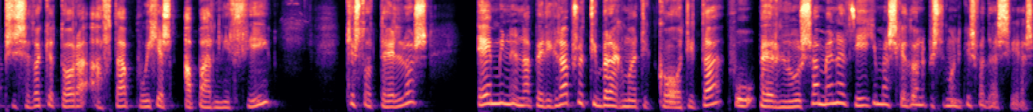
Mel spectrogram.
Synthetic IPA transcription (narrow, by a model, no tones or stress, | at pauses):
psise̞ðo̞ce̞t̪o̞ɾɐ̰ʔɐft̪ɐpuiçe̞sɐpɐɾniθi | ce̞st̪o̞t̪e̞lo̞s | e̞mine̞nɐpe̞ɾiɣɾɐpso̞t̪ibɾɐɣmɐt̪iko̞t̪it̪ɐpupe̞ɾnusɐme̞nɐðiʝimɐsçe̞ðo̞ne̞pist̪imo̞nicisfɐnd̪ɐsiɐ̰s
